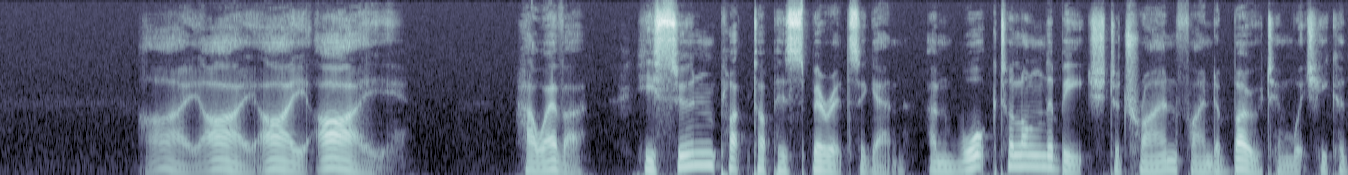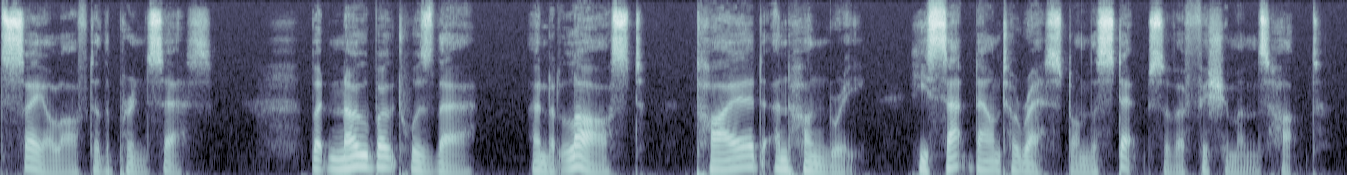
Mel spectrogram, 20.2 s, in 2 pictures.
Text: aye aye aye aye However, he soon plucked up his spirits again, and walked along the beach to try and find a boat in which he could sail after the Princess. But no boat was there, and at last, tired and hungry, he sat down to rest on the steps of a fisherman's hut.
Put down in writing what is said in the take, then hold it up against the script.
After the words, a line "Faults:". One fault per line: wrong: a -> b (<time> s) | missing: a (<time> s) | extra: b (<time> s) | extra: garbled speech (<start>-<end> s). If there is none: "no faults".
aye aye aye aye However, he soon plucked up his spirits again, and walked along the beach to try and find a boat in which he could sail after the Princess. But no boat was there, and at last, tired and hungry, he sat down to rest on the steps of a fisherman's hut.
Faults:
no faults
